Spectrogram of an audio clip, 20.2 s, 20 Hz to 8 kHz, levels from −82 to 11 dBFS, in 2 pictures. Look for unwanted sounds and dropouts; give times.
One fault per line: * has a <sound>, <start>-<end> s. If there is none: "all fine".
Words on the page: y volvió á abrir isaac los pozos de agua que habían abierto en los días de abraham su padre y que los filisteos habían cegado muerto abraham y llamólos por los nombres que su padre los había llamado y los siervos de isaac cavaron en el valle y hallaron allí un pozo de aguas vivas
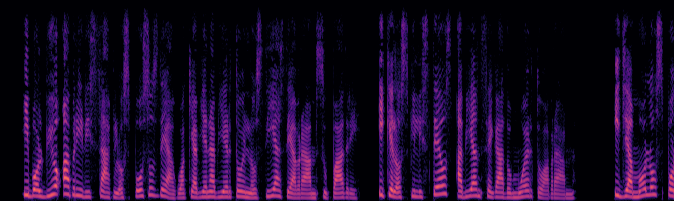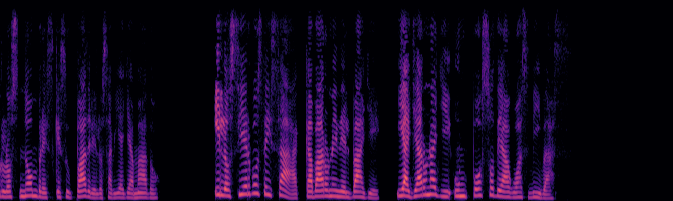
all fine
